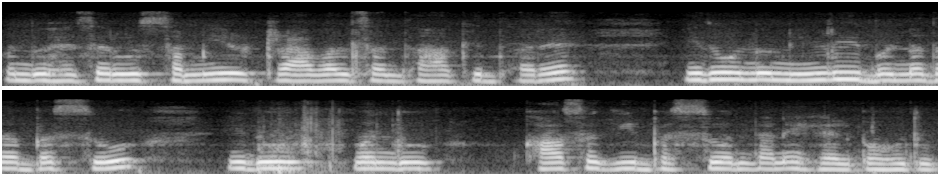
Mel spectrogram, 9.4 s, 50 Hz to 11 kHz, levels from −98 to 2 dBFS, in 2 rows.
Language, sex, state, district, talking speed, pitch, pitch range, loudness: Kannada, female, Karnataka, Belgaum, 110 wpm, 205 Hz, 200-215 Hz, -14 LUFS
